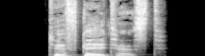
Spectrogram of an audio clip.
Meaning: inflection of tüfteln: 1. second-person singular preterite 2. second-person singular subjunctive II
- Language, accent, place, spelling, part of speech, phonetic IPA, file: German, Germany, Berlin, tüfteltest, verb, [ˈtʏftl̩təst], De-tüfteltest.ogg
